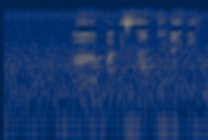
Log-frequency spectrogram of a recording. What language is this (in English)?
Pashto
